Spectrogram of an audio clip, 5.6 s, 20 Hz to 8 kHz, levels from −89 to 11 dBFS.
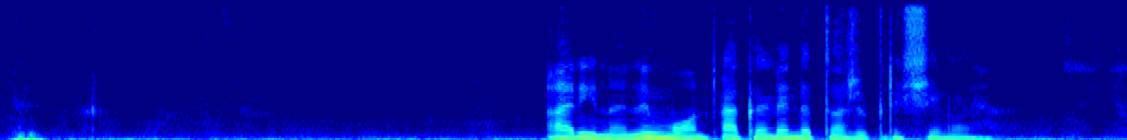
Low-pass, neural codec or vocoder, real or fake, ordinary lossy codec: none; codec, 16 kHz, 1 kbps, FunCodec, trained on LibriTTS, 50 frames a second; fake; none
